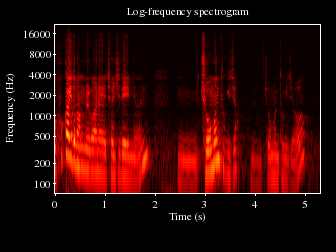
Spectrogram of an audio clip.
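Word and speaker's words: 縄文: 문화는 뭐라고 부르냐 바로 조몬 문화라고 부릅니다 조문이 조문이라고 하는 것은 일본 발음인데 한 자로는 승문 새끼줄 승 문이 문자를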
